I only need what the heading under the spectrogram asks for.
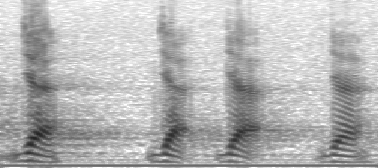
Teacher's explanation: syiddah kuat suara tertahan sempurna saat pengucapan karena tekanan lidah yang kuat ke langit-langit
